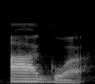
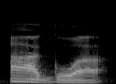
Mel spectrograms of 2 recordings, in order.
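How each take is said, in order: First: "agua" with a flat English A, like in "cat"; lazy English agua. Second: "agua" with both A's open, as in "father"; correct Spanish agua. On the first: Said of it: "you may have a tendency to say agua". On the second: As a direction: give both A's in "agua" the full "ah" sound. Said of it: "the A on the end still makes the same sound". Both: Shown as a demonstration.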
